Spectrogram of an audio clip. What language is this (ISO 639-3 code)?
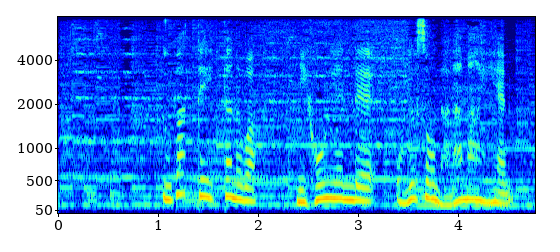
jpn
